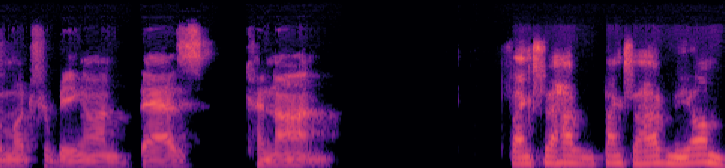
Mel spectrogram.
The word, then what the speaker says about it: Kannan: I'm gonna say with the Indian pronunciation, Kannan.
